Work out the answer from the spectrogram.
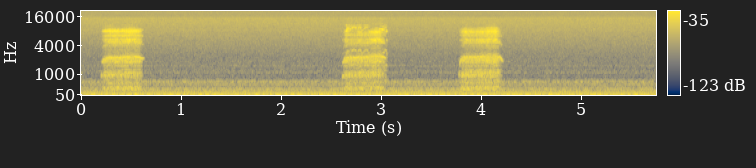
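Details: Wild barn owl at a monitored nest box, mating often before egg laying; three short harsh screechy bursts, each about a third of a second, over a steady low hum.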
